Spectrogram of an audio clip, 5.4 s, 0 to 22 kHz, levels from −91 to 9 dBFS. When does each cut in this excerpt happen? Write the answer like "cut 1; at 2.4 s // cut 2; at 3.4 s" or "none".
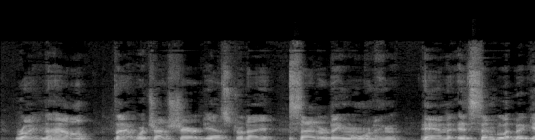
cut 1; at 1.1 s // cut 2; at 2.9 s // cut 3; at 4.1 s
